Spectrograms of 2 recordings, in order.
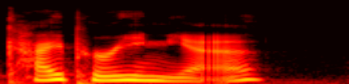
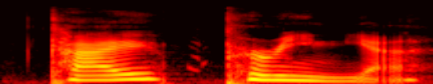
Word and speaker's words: Caipirinha: But today we're going to be making the Caipirinha, and that is a correct pronunciation. Last week was wrong. I checked it, and this is now correct.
